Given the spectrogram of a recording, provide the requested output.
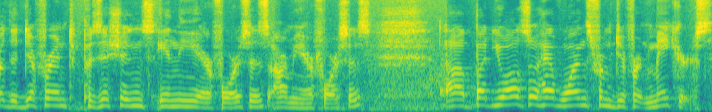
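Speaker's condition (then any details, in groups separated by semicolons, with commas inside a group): No condition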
